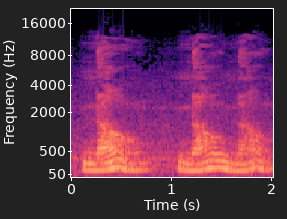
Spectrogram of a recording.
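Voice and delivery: soft, fading repeated no; quiet dazed. Retold or imitated. Imitating friend's dazed refusal.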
